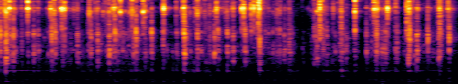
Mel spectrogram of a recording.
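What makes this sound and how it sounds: Fingertips tap the plastic keycaps and case of an RGB-backlit mechanical keyboard, held tilted and upright close to the mic. A rapid, uneven string of short, dry, bright clicks and clacks follows, each dying away almost instantly, with a brief pause near the three-second mark.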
